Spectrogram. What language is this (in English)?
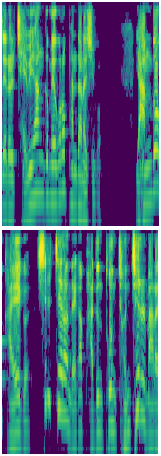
Korean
